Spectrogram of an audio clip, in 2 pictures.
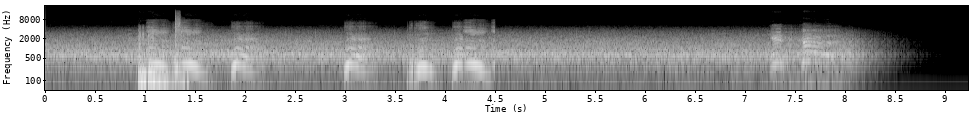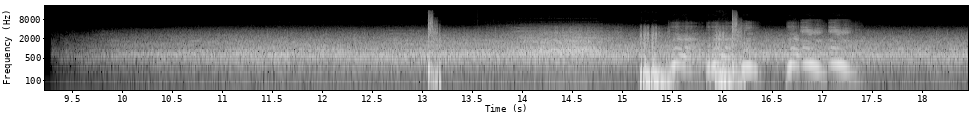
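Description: Video game football players collide with heavy thuds.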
